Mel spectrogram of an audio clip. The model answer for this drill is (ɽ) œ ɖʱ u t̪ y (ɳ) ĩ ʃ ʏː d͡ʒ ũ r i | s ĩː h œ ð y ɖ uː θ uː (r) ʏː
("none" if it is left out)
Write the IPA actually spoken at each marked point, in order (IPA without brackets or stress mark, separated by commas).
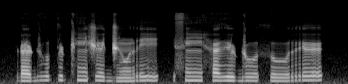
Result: ɽ, ʈʰ, r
